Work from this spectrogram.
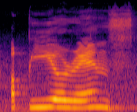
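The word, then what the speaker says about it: appearance: अपीयरेंस, अपीयरेंस, यहाँ पर भी क्या आ रहा है, पियर पर क्या आ रहा है, स्ट्रेस आ रहा है।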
